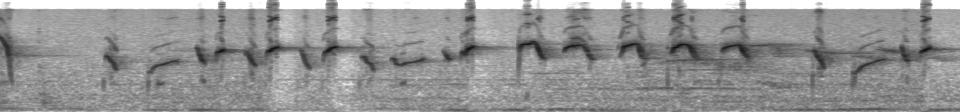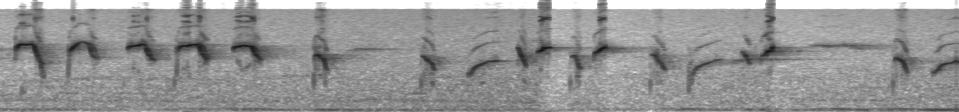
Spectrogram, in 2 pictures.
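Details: Long-tailed shrike lure song to make other shrikes sing, a long run of hooked, downslurred whistled chirps repeated about three to four times a second in varied groups.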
